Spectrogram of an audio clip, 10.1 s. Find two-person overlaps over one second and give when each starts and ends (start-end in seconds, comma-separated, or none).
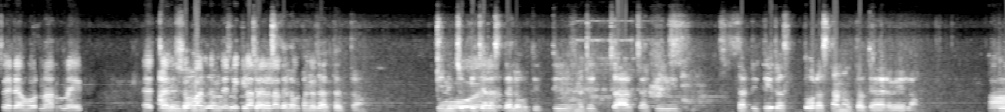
1.6-3.2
